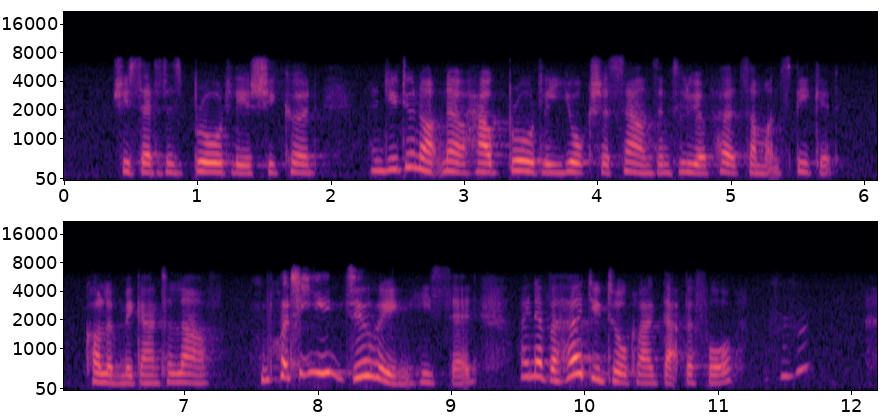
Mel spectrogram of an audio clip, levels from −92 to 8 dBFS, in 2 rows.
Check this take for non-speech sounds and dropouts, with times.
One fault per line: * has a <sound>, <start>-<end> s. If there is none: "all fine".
* has a laugh, 11.3-11.9 s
